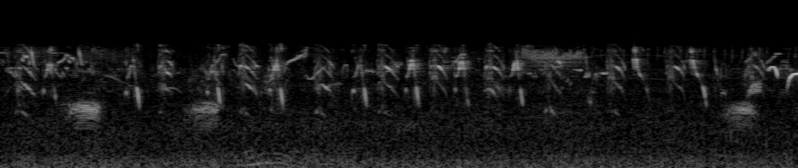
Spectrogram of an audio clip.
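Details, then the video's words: Five bar-winged prinia chicks beg competitively for food in their grassland nest, a continuous stream of high, scratchy chirps and squeaks, fast and irregular, with a few lower soft notes and background hum. "Lima Anakan Burung Ciblek Rebutan Makan"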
